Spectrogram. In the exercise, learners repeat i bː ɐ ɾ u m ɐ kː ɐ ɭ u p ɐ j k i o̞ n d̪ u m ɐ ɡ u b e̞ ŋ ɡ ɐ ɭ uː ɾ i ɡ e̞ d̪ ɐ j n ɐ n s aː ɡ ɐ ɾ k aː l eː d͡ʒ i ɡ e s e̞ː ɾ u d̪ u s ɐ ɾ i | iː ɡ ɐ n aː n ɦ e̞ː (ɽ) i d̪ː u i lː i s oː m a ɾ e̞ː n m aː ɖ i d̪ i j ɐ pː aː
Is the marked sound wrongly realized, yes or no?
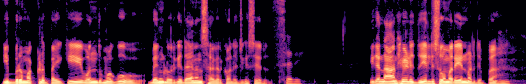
yes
